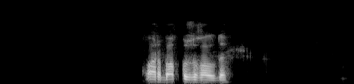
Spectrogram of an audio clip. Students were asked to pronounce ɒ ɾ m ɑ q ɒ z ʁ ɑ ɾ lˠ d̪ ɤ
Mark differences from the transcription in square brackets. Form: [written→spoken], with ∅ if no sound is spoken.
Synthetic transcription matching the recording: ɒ ɾ [m→b] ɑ q [ɒ→u] z ʁ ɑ [ɾ→∅] lˠ d̪ ɤ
